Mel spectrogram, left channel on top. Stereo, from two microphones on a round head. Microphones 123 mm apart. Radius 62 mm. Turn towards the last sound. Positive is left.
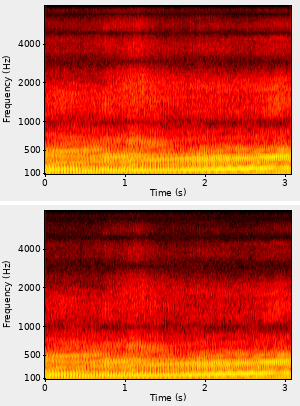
turn(degrees=35)  # may be behind; listen again after turning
